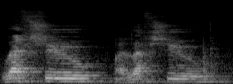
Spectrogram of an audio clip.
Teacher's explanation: the t does not get pronounced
